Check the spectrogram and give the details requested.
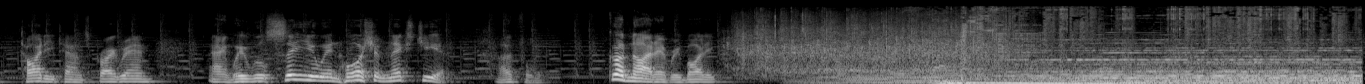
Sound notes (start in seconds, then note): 7.2 audience applauds; 8.8 air buzzing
